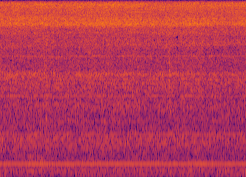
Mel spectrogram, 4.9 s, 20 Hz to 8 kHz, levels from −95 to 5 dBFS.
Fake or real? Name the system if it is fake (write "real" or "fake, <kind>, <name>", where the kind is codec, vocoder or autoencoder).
real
